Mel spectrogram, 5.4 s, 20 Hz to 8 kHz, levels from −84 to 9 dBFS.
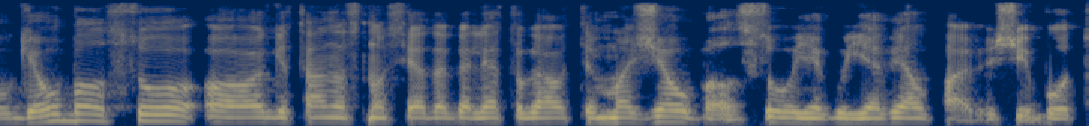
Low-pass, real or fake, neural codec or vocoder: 7.2 kHz; real; none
